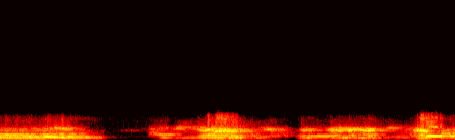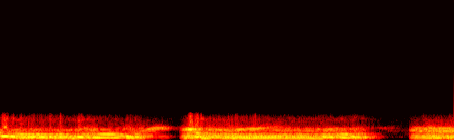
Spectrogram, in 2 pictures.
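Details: Basset Hound howling indoors in response to a voice on the answering machine; broken, uneven howls and yelping cries mixed with a few short catches, then two longer sustained wails.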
